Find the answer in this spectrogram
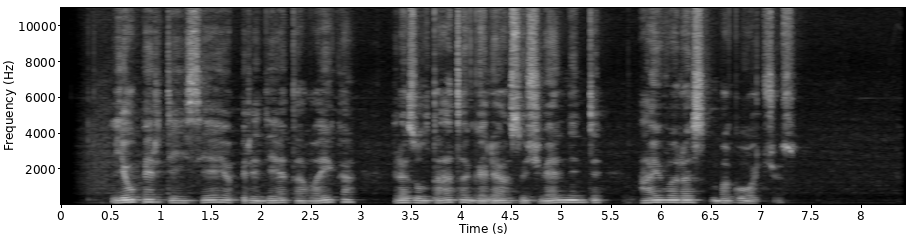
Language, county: Lithuanian, Vilnius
